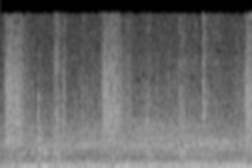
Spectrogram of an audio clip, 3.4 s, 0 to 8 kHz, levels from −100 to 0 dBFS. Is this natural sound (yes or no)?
yes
